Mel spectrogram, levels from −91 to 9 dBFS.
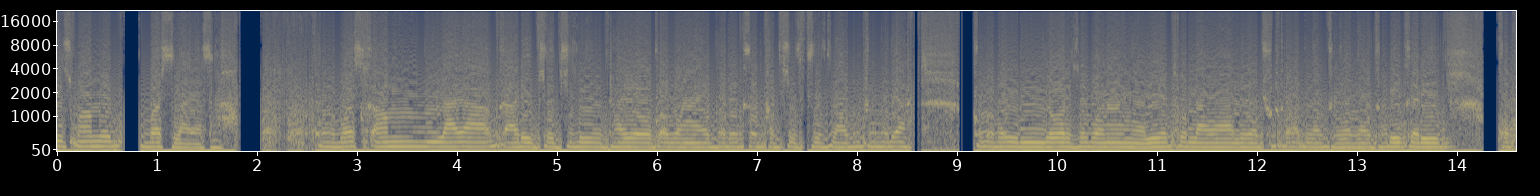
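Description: Throughout the speech, the audio was likely truncated to about 3 bits without dither, so harsh grainy distortion tracks every sound, sitting only about 5 dB below it.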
